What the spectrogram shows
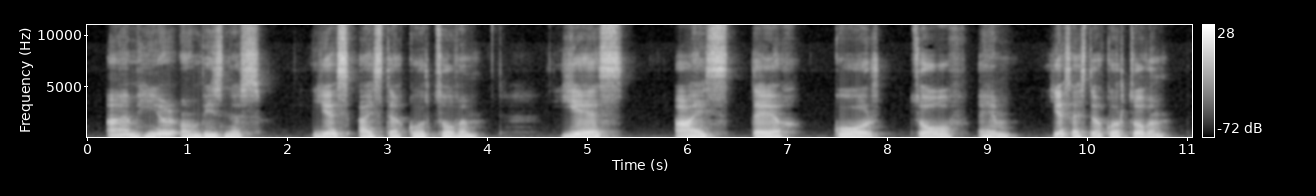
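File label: English I am here on business Armenian Es aystegh gortsovem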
